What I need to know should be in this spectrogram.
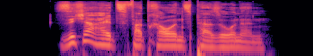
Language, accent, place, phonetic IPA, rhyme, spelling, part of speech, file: German, Germany, Berlin, [ˈzɪçɐhaɪ̯t͡sfɛɐ̯ˈtʁaʊ̯ənspɛʁˌzoːnən], -aʊ̯ənspɛʁzoːnən, Sicherheitsvertrauenspersonen, noun, De-Sicherheitsvertrauenspersonen.ogg
- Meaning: plural of Sicherheitsvertrauensperson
